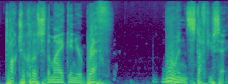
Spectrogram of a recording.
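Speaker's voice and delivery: popping breath, mouth right on the mic; loud popped breaths into the mic; breath pops on the mic. Shown as a demonstration. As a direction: talk too close to the mic. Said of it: "breath pops meaning stuff like this".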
